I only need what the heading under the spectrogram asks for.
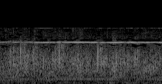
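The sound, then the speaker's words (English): An audience gives the Lord a clap offering, clapping together in a steady, dense wash of applause, many hands blending into a continuous crackling roar that stays at an even, moderate level throughout, with no voices. “Would you just give the Lord a clap offering?”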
